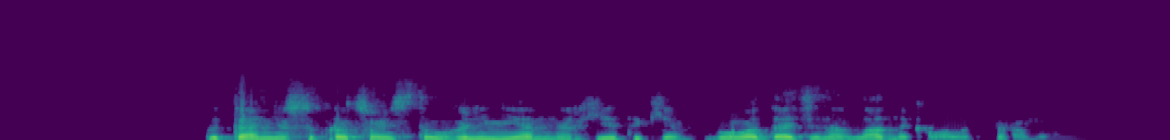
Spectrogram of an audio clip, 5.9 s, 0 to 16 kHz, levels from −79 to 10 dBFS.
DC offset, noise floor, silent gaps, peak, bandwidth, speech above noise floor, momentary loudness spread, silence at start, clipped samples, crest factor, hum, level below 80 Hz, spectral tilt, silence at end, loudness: under 0.1%; -56 dBFS; none; -2 dBFS; 6 kHz; 37 dB; 13 LU; 1.05 s; under 0.1%; 20 dB; none; -56 dBFS; -10 dB/octave; 0.65 s; -20 LUFS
